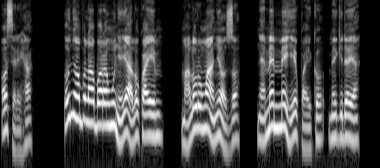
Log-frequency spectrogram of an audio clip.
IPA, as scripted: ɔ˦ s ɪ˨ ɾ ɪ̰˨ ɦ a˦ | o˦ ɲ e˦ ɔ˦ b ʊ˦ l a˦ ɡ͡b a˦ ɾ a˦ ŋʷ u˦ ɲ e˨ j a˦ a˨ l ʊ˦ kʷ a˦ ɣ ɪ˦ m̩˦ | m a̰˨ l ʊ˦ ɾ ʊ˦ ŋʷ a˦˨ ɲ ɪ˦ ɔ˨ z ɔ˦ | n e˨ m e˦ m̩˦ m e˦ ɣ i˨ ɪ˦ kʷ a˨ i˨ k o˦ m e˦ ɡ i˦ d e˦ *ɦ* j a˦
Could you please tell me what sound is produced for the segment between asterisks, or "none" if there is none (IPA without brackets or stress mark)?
none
